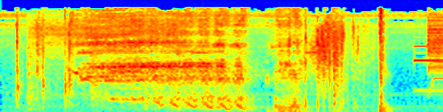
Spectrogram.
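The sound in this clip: A horse gives a loud, drawn-out whinny that wavers in pitch for a couple of seconds, followed by a few sharp thuds.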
